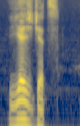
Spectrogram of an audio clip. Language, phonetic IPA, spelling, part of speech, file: Polish, [ˈjɛ̇ʑd͡ʑɛt͡s], jeździec, noun, Pl-jeździec.ogg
